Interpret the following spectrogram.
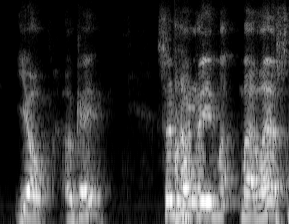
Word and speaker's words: Joop: It is pronounced like an American would do when he sees the spelling Y-O-A-P. Joop. Joop, okay?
